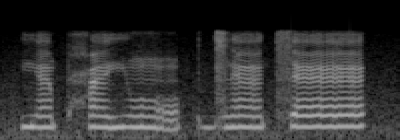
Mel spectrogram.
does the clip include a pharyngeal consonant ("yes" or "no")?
yes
